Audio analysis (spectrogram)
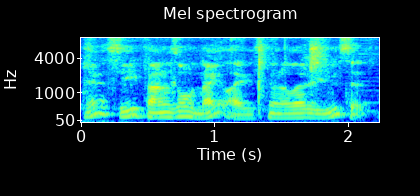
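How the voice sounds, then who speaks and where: A man's voice: mid-range voice, big pitch swings, rapid-fire, darkish tone, faint music behind. A man reading a picture book aloud with casual asides, explaining simply as if to a young child. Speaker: storybook reader.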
